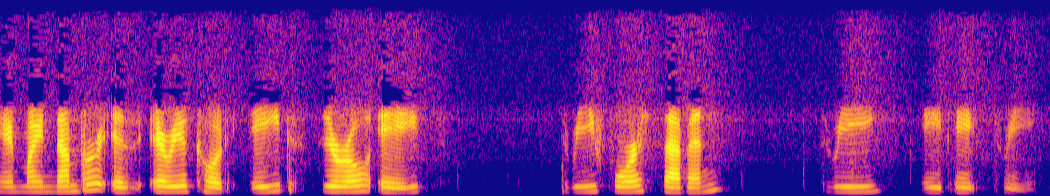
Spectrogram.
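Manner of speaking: very slow, spaced-out reading of a number.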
